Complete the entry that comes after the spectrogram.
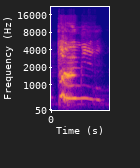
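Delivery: very high, loud, squealing puppet pig; Miss Piggy. Shown as a demonstration. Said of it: "my impersonation of Miss Piggy".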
